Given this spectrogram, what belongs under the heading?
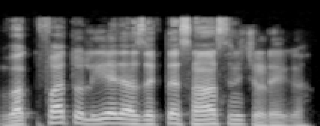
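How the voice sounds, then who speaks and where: A man teaching an online voice-over class, demonstrating slow readings with deliberate pauses. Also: medium pitch, big pitch swings, clear, resonant tone, no room sound, studio quality.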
